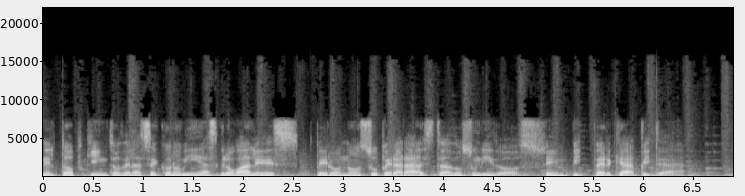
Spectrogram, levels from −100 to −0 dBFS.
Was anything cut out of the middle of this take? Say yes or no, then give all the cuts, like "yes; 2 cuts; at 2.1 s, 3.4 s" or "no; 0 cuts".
no; 0 cuts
